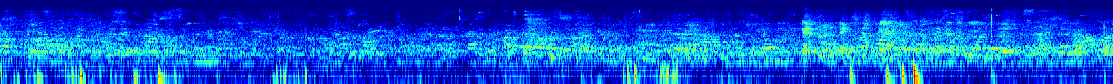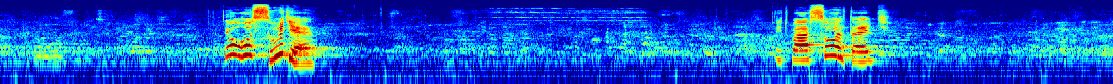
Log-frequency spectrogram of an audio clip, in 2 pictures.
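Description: A young woman speaks through a microphone in a lively way.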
